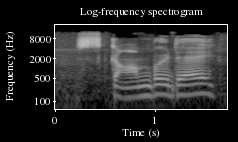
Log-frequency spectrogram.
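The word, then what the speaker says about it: Scombridae: I'm saying it right scomber day scra day scur day yes so it's plural yes scomber day it's French I don't know that part it's the basically it's the family of fishes that tuna is a part of scur day that's right unless I'm saying it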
